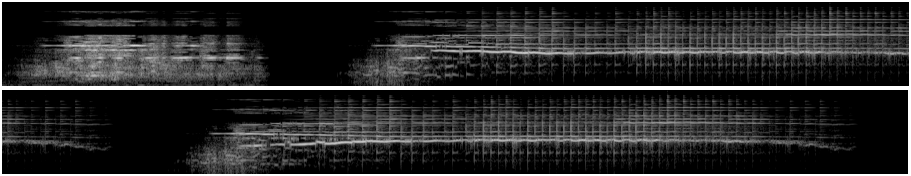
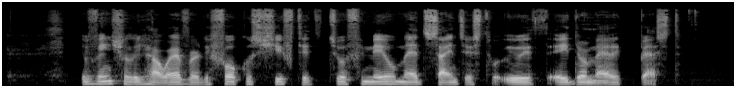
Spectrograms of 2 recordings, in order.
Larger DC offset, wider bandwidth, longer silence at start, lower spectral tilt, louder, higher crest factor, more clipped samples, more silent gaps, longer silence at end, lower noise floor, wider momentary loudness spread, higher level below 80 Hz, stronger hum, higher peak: neither; about the same, 17.5 kHz vs 16 kHz; second, 0.3 s vs 0.5 s; second, 3 dB/octave vs -3.5 dB/octave; about the same, -18 LUFS vs -20 LUFS; about the same, 20 dB vs 20 dB; neither; first, 2.68-3.19 s, 10.19-10.71 s vs none; first, 0.8 s vs 0.55 s; second, -45 dBFS vs -49 dBFS; first, 18 LU vs 6 LU; second, -68 dBFS vs -60 dBFS; neither; about the same, -4 dBFS vs -2 dBFS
